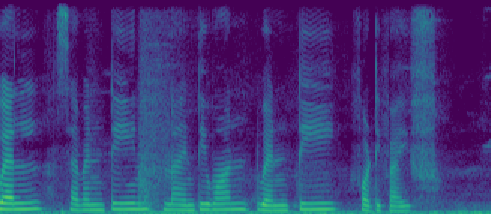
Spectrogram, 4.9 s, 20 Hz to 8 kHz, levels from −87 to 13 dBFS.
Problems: none marked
